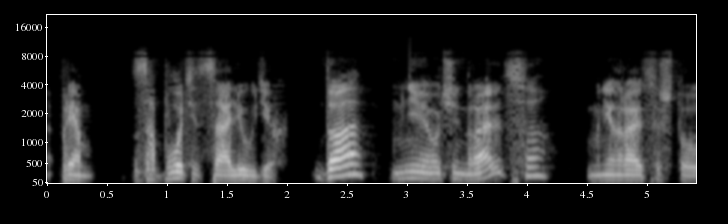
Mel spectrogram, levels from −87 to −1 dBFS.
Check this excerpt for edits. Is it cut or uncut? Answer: cut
